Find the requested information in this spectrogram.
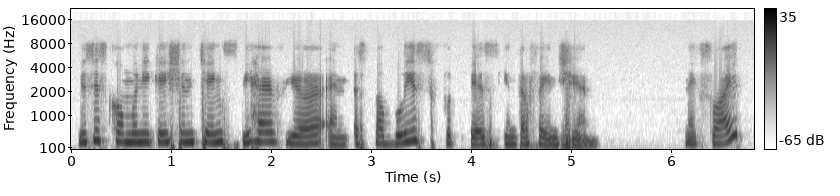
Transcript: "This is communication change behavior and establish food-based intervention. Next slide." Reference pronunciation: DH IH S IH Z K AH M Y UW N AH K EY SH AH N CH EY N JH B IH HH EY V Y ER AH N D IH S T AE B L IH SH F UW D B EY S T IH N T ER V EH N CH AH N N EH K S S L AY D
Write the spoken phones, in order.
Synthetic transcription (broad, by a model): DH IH S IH S K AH M Y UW N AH K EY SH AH N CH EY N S B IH HH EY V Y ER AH N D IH S T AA B L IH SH F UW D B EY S IH N T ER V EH N SH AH N N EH K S S L AY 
